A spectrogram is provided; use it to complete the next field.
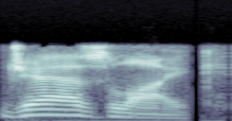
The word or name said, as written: jazzlike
